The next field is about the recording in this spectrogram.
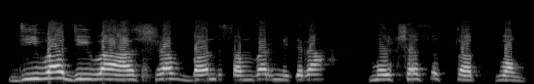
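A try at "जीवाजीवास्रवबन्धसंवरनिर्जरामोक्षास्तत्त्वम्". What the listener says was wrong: उच्चारण अशुद्ध है, जीवा जीवा आश्रव नहीं है, जीवा जीवाश्रव, जीवा जीवा आश्रव तो दो बार आ नहीं है। जीवा जीवाश्रव मोक्षास्तत्वम्।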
